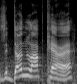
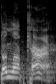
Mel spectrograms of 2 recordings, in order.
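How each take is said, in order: First: Slow, raised, French-sounding flourish; French accent. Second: Higher, emphatic German-style delivery; angry German pronunciation. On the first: Commentator testing a corner's name, exaggerated French accent. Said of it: "it sounded French 'cause I made it sound French". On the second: Commentator rehearsing the Dunlop corner's name, mock-angry German accent. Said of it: "when I said it angry, it was good". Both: Shown as a demonstration.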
